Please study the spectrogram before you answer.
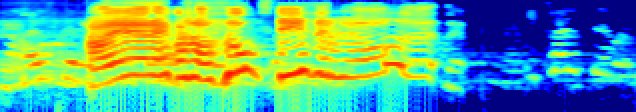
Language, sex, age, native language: Icelandic, male, 12, Icelandic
